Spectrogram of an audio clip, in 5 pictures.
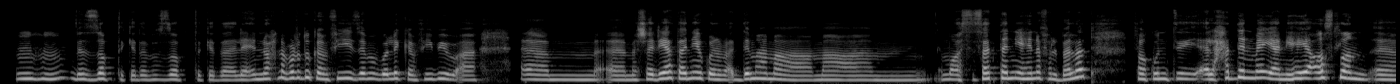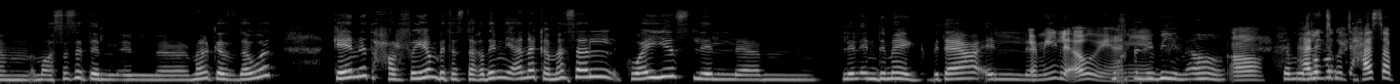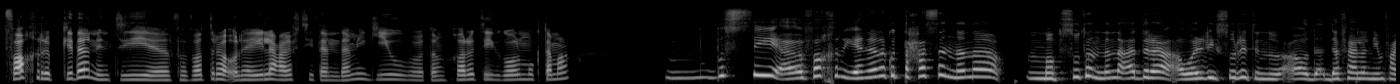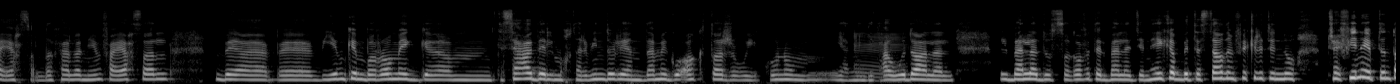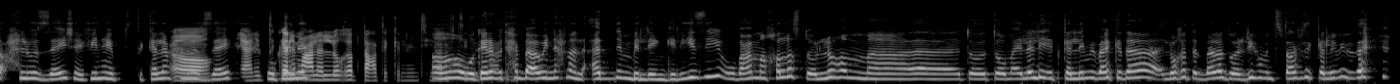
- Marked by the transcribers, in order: other background noise; laughing while speaking: "إزاي"
- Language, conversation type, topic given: Arabic, podcast, احكيلي عن لقاء صدفة إزاي ادّاك فرصة ماكنتش متوقّعها؟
